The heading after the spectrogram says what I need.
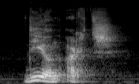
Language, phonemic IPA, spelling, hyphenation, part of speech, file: Dutch, /ˈdiː.rə(n)ˌɑrts/, dierenarts, die‧ren‧arts, noun, Nl-dierenarts.ogg
- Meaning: a veterinarian; mostly used for one treating pets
